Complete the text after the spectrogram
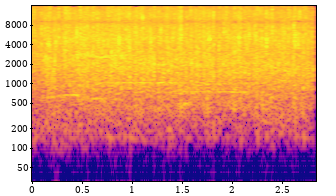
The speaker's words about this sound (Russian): Под ваши аплодисменты, конечно.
